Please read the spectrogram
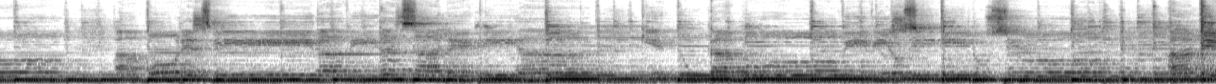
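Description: Music: a slow hymn sung to acoustic guitar, with sustained notes that change every second or two.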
